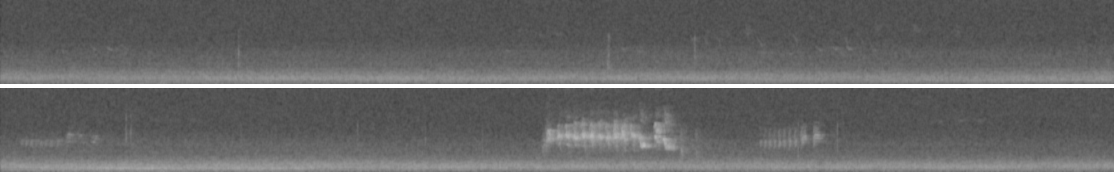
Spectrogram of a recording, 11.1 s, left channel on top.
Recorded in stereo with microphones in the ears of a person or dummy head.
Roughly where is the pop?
No pop in this recording.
